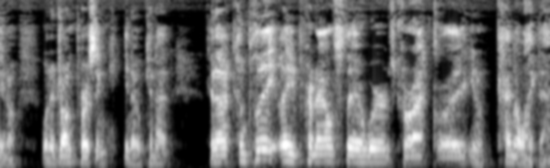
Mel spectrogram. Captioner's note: with a slurring accent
